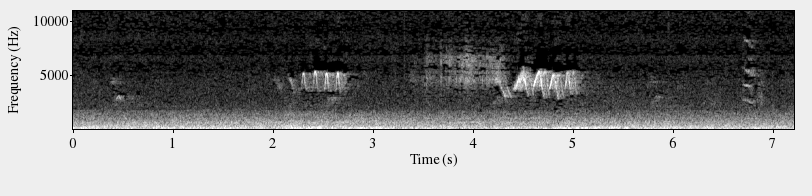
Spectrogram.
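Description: A bird singing faintly: two short runs of rapid high notes, about two and four seconds in, over steady low outdoor background noise.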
